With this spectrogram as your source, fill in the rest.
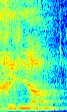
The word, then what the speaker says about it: rien: Parece que la R, ¿bien? Tipo gárgara cuando uno se hace un buche, rien. Y la N, ¿bien? Acuérdense que es bien nasal, rien, rien.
